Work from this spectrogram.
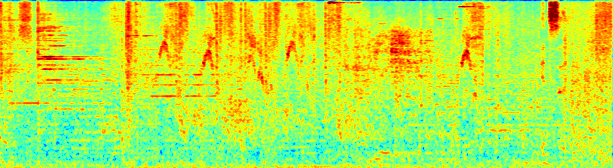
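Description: Expelliarmus spell cast in Hogwarts Legacy amid dense, loud combat noise, with a sharp crack of magic over continuous rumbling booms and clattering impacts, and a voice speaking through the din.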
